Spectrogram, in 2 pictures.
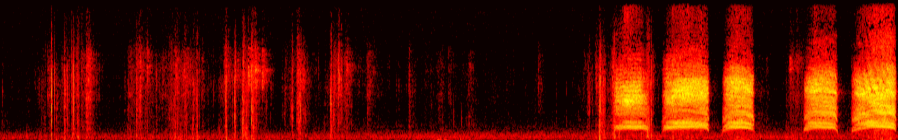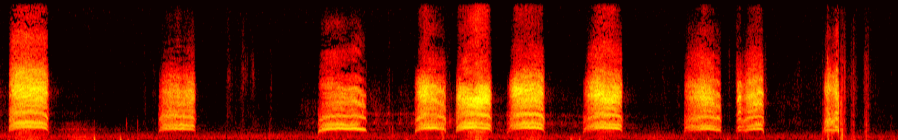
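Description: A crow caws repeatedly in loud, harsh bursts, roughly a dozen calls in irregular clusters, after several seconds of fainter bird chatter. No one speaks.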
